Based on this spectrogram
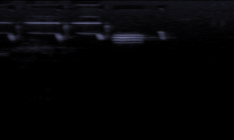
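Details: At midday in June, a territorial Song Sparrow with a small black breast mark, in its second year holding the territory behind the home, sings a fragment: a few bright high notes, a longer clear note, then a short chip, in a quiet setting.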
